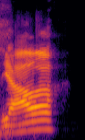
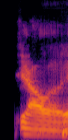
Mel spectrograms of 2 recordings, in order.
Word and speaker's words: Giallo: But we're going to watch 1973's Giallo. – Giallo, yeah.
